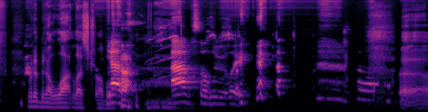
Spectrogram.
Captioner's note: all laughs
